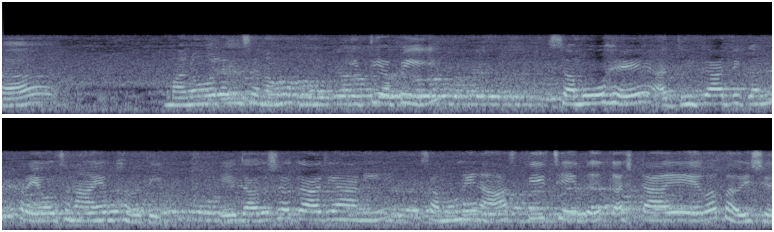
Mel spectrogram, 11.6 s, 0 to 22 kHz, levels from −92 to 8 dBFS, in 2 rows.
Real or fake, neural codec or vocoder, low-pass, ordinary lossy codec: real; none; 7.2 kHz; none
